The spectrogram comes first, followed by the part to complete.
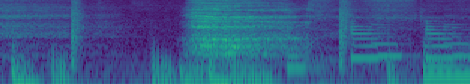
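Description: A man ill with the flu takes one loud breath about a second in, over soft background music with plucked guitar notes.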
